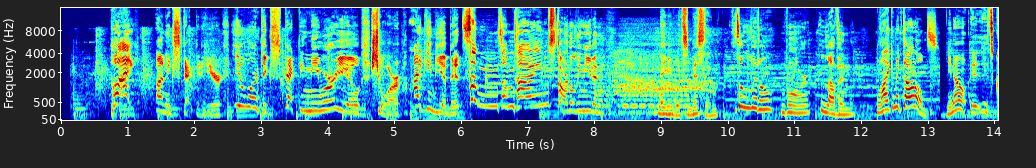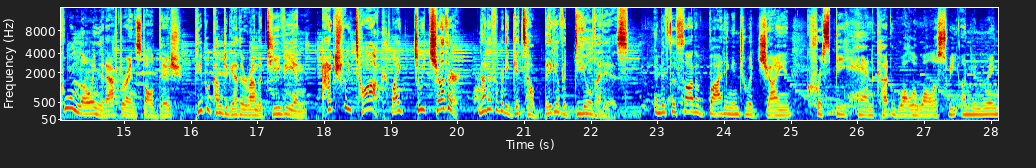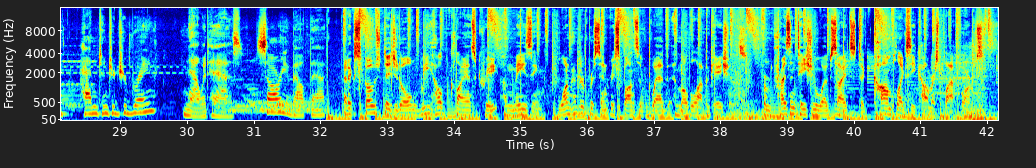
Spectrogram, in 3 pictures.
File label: Commercial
